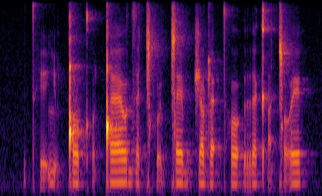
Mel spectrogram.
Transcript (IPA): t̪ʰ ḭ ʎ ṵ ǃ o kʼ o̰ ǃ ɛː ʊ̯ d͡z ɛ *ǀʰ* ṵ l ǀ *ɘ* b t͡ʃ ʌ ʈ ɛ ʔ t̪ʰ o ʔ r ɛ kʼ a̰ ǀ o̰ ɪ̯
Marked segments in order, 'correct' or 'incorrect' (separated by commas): correct, incorrect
